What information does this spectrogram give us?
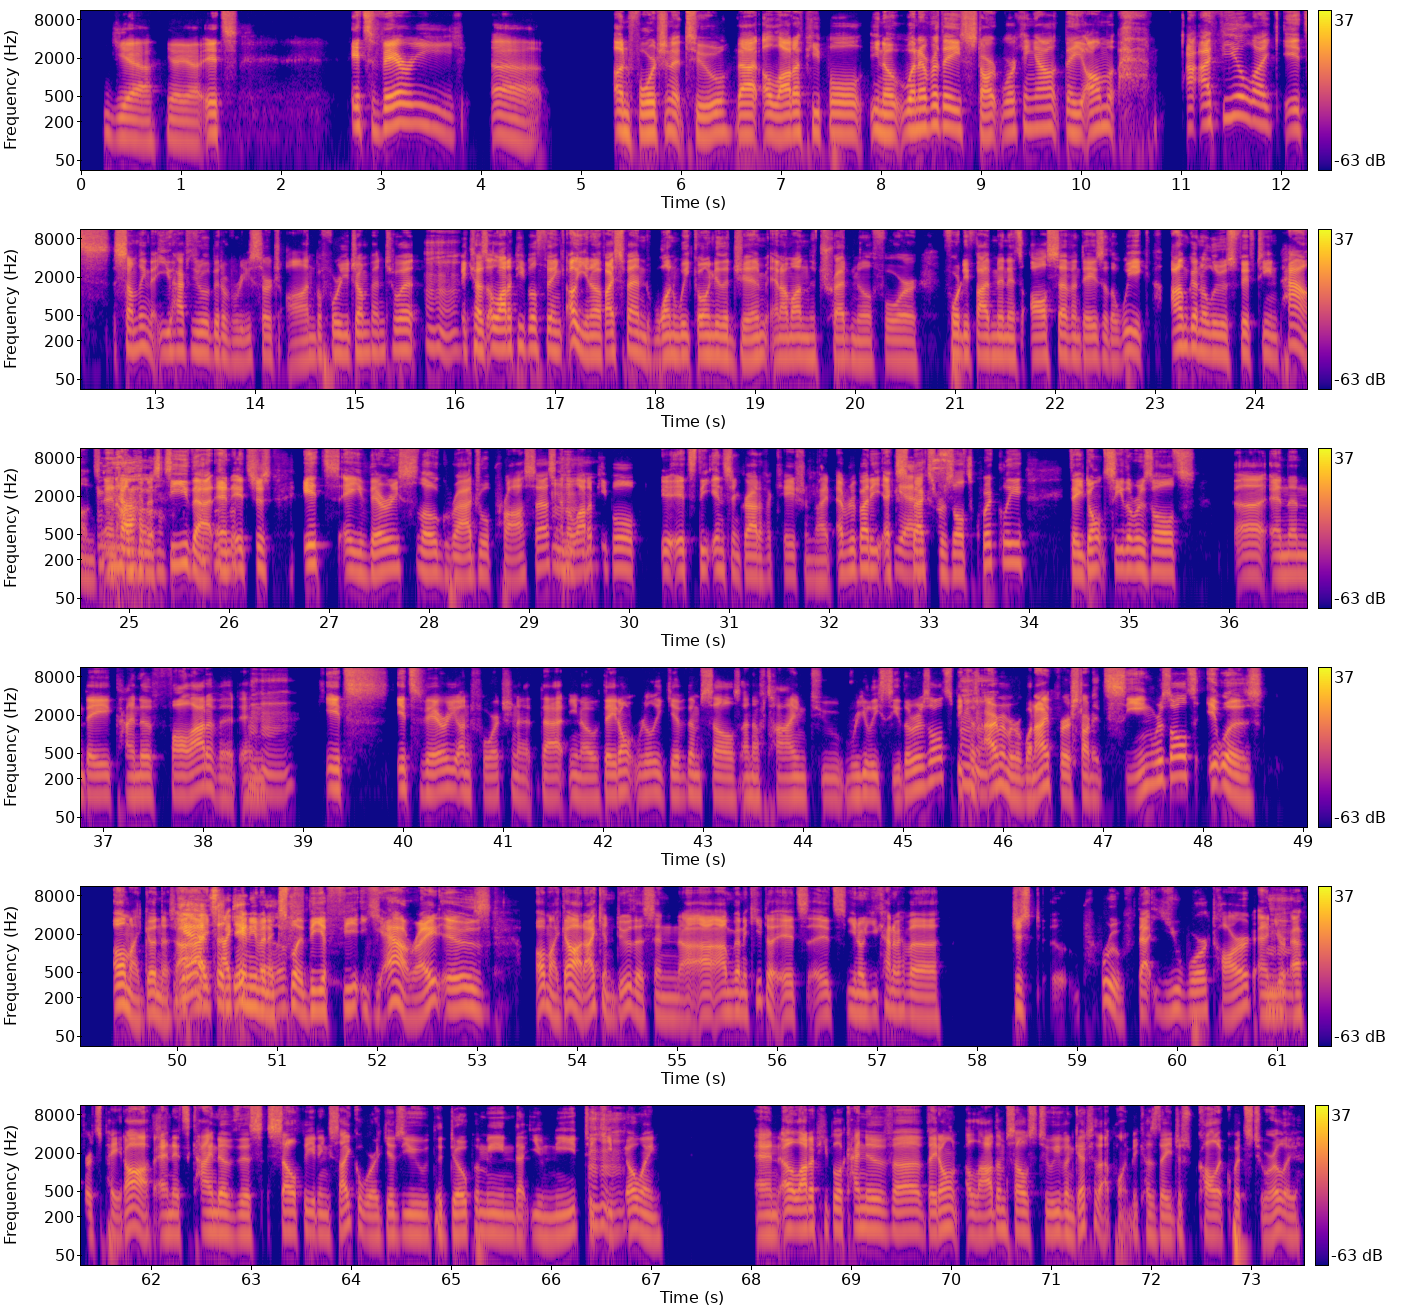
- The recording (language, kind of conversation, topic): English, unstructured, How can I start exercising when I know it's good for me?
- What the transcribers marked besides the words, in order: tapping; sigh; other background noise; laughing while speaking: "No"; chuckle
